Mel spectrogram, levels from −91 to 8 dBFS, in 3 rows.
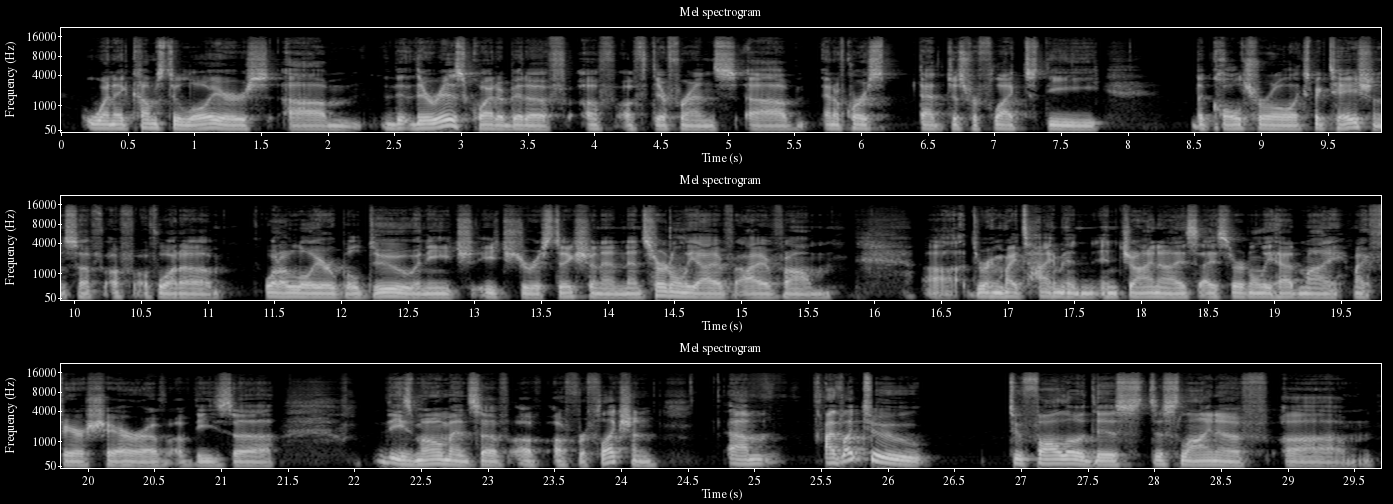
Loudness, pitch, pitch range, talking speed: -22 LUFS, 95 Hz, 90-110 Hz, 170 wpm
